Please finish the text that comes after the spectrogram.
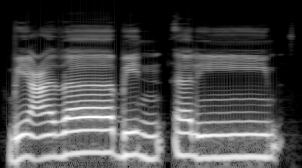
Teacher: یہاں پر تنوین کے بعد حروف حلقی میں سے حمزہ ہے، اس لیے اظہار ہوگا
